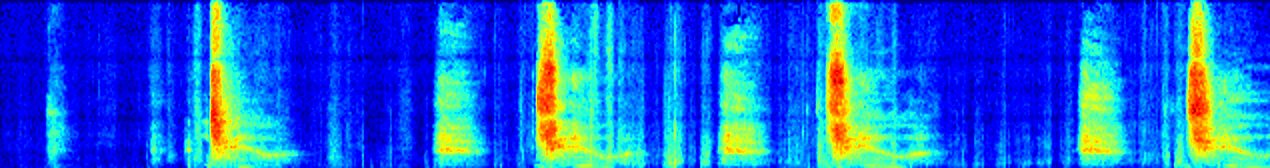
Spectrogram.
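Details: Female sneezing in a series: four loud, explosive sneezes, each preceded by a sharp in-drawn breath; ordinary sneezing.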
